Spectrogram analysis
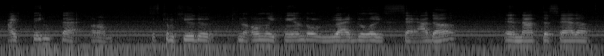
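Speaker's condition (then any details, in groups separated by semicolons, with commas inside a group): Cerebral palsy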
